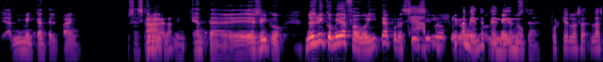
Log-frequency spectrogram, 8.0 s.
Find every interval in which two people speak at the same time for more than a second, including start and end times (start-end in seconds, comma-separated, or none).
5.5-7.2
